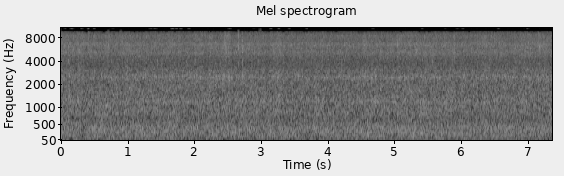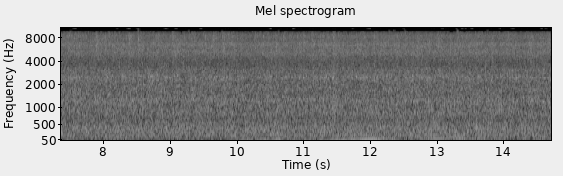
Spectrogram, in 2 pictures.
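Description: Heavy rain falling steadily on a wet concrete yard, a constant even hiss. A low rumble swells for a few seconds near the end.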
